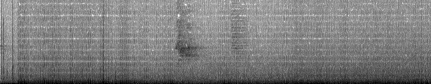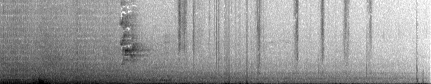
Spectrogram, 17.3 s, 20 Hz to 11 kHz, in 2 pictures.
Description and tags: this is a recording of a sonicscape while there is an interference with the radio.
Is was recorded with Zoom H4.
interference, noisy, radio, sonicscape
